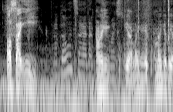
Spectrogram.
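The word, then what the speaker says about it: açaí: and I got the all side so it's pronounced acai it's a fresh strawberry kind of drink refresher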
